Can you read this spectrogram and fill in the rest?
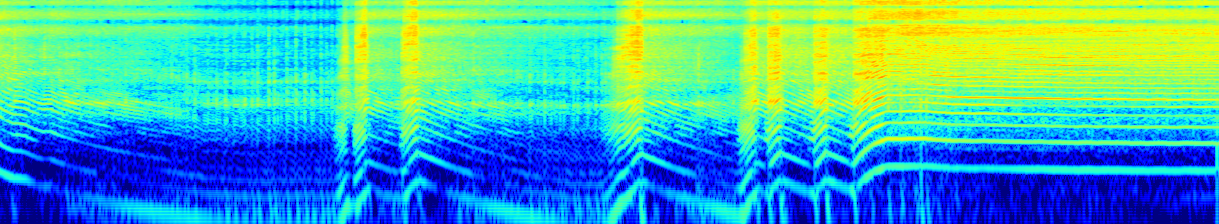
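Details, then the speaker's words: Alcohol-fuelled chainsaw cutting after a fuel line swap, camera set further back to watch the exhaust pipe. Revs rise and sag repeatedly under load before a high steady scream; owner suspects it leans out, starving for fuel on the high-speed circuit. "And I have a feeling the saw is running lean as it goes in the cut, like it's starving for fuel."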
